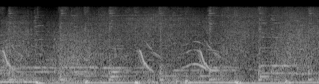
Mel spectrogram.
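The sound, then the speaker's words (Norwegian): Water splashes steadily as people ride a water slide down into a shallow pool. The rushing, sloshing noise runs continuously, with a low rumble and brief voiced sounds mixed in. “Vel, hva sier dere til at vi bare går ned og har det moro og sklir ned vannsklia? Inn i det grunne bassenget!”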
